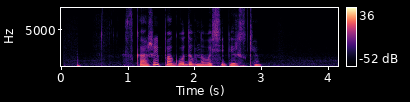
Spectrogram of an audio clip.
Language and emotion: Russian, neutral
